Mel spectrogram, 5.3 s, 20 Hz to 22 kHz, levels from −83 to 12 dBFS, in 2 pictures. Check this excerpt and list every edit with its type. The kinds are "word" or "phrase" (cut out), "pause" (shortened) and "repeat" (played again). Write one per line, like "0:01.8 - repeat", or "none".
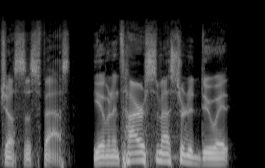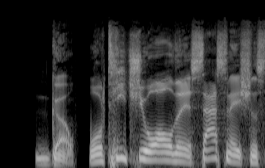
0:03.4 - pause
